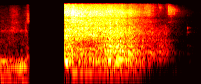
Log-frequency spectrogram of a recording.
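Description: A person's loud, harsh burst of breath through the mouth just after a gulp of water, starting suddenly about half a second in and fading out over about a second.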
